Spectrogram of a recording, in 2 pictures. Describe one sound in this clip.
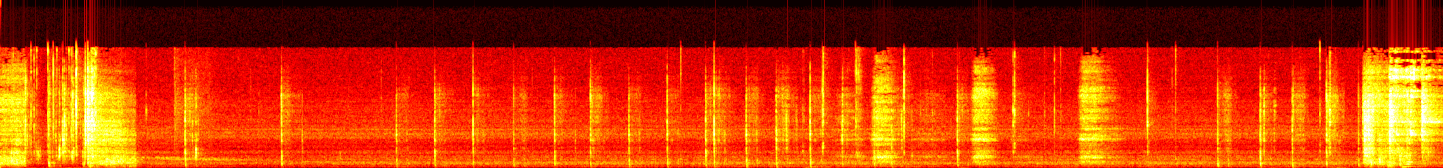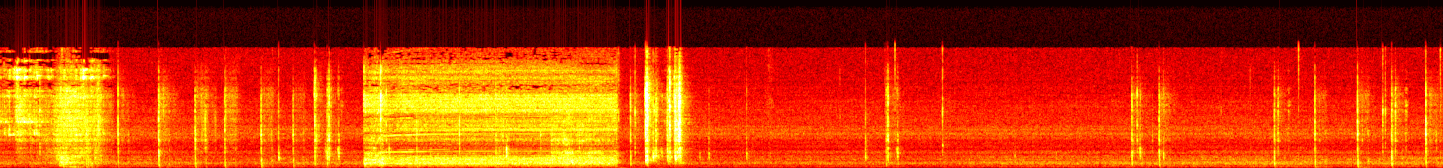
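Game sounds play from a handheld console's small speakers.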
